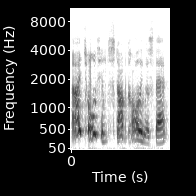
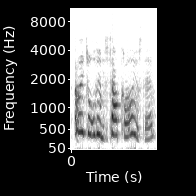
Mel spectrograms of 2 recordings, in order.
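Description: First: A touch higher reading; lightly raised Firestar line; plain first take. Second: Far higher squeaky mock falsetto; hammed-up Firestar, much higher; girly Firestar voice. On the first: Acted. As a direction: read it almost straight. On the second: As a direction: squeak it in a silly girl voice. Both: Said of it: "Firestar saying".

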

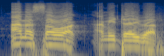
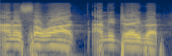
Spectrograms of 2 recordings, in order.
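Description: Both takes have the same delivery.

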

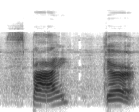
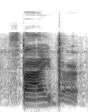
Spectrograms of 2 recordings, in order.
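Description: First: SPIDER broken as SPI ... DER; split into syllables. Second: Said in the usual way. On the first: Shown as a demonstration. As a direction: say SPIDER in two firm, separate beats. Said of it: "when I break it up". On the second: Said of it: "When I say the word spider".

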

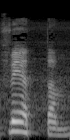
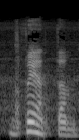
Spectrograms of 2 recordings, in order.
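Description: First: В этом run together as one word, vetom; linked reading. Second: В этом with the stress on E; linked в этом, E stressed. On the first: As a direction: link в into этом. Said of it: "các bạn đọc nối âm giúp mình". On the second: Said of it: "trọng âm vào chữ E". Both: Shown as a demonstration.

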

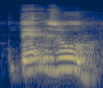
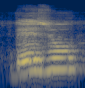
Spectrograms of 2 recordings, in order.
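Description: First: Deyu said with a falling tone; Deyu, the word for mud, voiced with a clear fall; Mixtec tone contrast. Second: Deyu held on a level tone; Deyu, the word for yellow, said level and steady; Mixtec tone contrast. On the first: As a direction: let the pitch drop through Deyu. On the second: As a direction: keep Deyu even, with no fall. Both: Shown as a demonstration. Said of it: "se escriben igualito, pero se pronuncian diferentes".

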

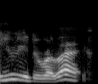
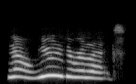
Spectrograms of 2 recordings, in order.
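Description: First: Said in the usual way. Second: Very high, loud gremlin retort; hammed-up indignant little gremlin; Gizmo. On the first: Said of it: "And I'm like". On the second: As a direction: snap back in a squeaky creature voice. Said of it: "Little motherfucking gremlin said".

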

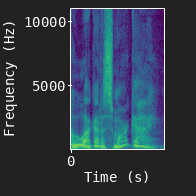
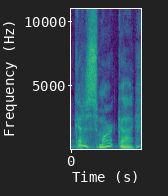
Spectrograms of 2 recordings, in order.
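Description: First: Higher, delighted ooh on a smart guy; mock swoon. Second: Said in the usual way. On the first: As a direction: gush over finding a smart guy. You're like.

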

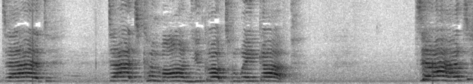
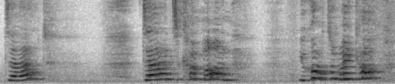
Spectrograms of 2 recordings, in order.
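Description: First: Put-on loud stage cry in an American accent; loud pleading in plain American accent. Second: High, loud young cub in a put-on accent; overacted accented cry to wake Dad. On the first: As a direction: call out urgently, American accent, no affected vowels. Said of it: "American accent with that". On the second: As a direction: plead loudly in an affected accent. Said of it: "a couple different accents in there".

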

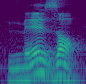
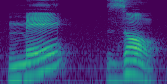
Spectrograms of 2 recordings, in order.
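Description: First: Said in the usual way. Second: Slow "ميزون", mei, then a gap, zon; split into syllables. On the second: Shown as a demonstration. Teacher naming the third picture for children, "ميزون" slowly syllable by syllable. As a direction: hold each syllable of "ميزون" apart. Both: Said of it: "السيلاب الثاني هو زون".

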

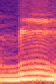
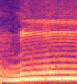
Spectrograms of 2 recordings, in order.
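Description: First: বি with a short, quick ee sound; short i vowel. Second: বি with the ee held long; long ee vowel. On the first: Teacher shows learners the sound in "be", short ee in বি. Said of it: "মানে ই উচ্চারণ হচ্ছে হর্ষই". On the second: Teacher shows learners the sound in "bee", long drawn-out ee in বি. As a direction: stretch out the vowel in বি. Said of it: "দীর্ঘশ্বাসের". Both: Shown as a demonstration.

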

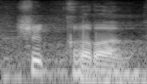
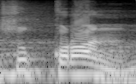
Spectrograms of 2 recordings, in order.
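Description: First: "Syukran" with an open, unrounded a in ran. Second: "sukron" with a round o in ron; wrong rounded vowel. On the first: Teacher modelling for students, open low-pitched "Syukran". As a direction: keep lips unpursed on the ran of "Syukran". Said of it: "tapi ra". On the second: Teacher showing the mistake, rounded "sukron". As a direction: purse the lips on the end of "sukron". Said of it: "Jadi bukan sukron". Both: Shown as a demonstration.

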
